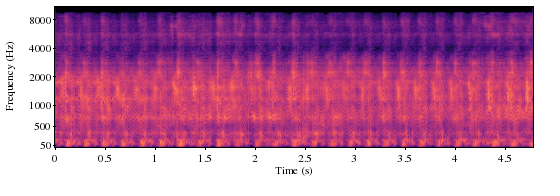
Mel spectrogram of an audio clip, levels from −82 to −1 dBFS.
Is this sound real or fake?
fake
